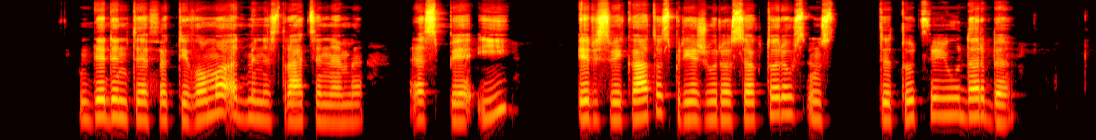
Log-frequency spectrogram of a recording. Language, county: Lithuanian, Alytus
